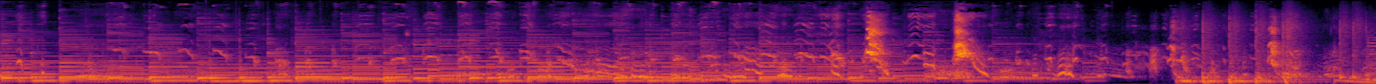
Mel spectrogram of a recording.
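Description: German shorthaired pointer puppies whimpering and yipping in short high squeaks, with two louder yelps around nine seconds in, over background music.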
